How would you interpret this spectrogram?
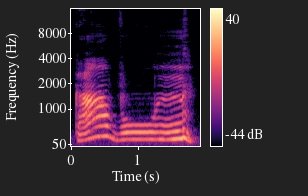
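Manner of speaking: "Кавун" loud, with the final sound held; clear demo word. Shown as a demonstration. Teacher to pupils finding the last sound, "Кавун" said loudly. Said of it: "Слухайте слова".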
